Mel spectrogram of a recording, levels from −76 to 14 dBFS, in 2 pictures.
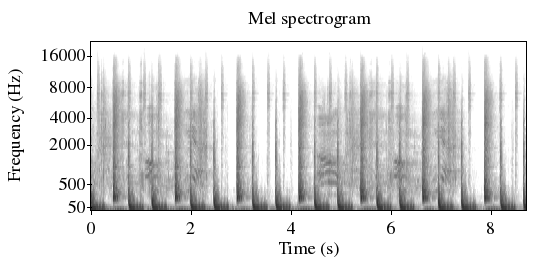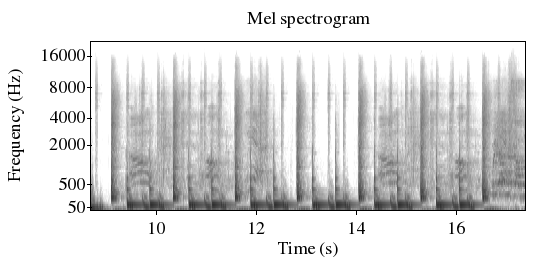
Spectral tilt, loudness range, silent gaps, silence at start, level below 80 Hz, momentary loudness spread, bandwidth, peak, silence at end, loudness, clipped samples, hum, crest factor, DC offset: -6 dB/octave; 2 LU; none; 0 s; -20 dBFS; 4 LU; 14.5 kHz; 0 dBFS; 0 s; -18 LUFS; under 0.1%; none; 16 dB; under 0.1%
